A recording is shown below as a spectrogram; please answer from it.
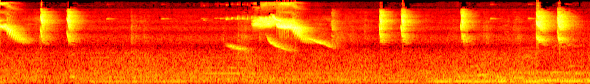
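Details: A female blue-black grassquit calling in the wild: isolated high ticks, a brief falling whistle and one long buzzy rasping note, followed by more spaced sharp chips.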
